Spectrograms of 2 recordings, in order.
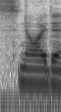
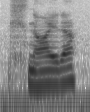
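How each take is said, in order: First: The name begins with a plain S sound. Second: The name begins with an SH sound. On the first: The speaker calls it right. "it's Snyder" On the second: The speaker calls it wrong. "I pronounce it with an S H"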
